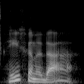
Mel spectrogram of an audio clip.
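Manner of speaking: soft, grave doctor's verdict; mock sad. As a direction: deliver grim news quietly, lightly acted. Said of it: "very sad and goes".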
